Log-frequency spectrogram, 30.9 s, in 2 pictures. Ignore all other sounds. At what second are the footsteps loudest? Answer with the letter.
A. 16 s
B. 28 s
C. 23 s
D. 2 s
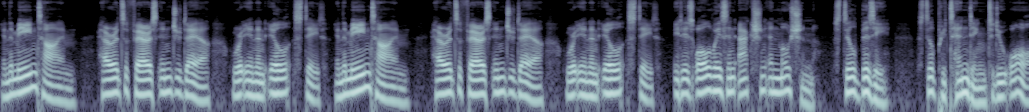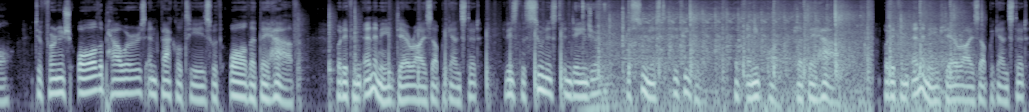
B.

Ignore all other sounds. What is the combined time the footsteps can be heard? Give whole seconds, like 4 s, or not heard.
10 s.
